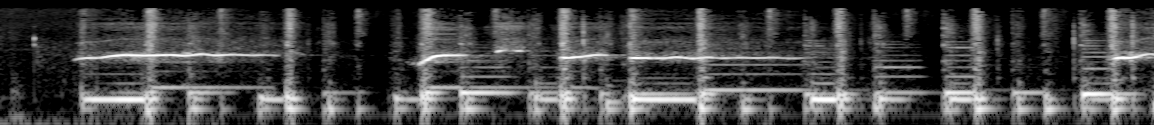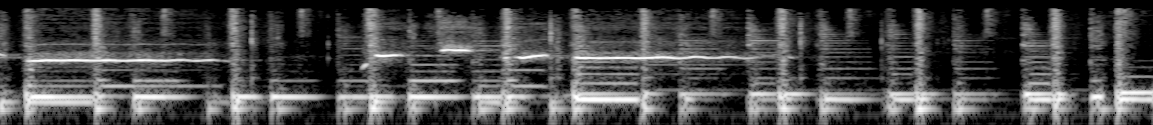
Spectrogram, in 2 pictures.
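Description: A bright whistled melody floats over an upbeat pop band with steady drums and strummed chords, the whistling carrying the tune in clear, sustained phrases with no singing.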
